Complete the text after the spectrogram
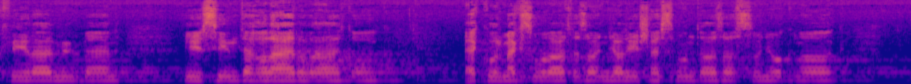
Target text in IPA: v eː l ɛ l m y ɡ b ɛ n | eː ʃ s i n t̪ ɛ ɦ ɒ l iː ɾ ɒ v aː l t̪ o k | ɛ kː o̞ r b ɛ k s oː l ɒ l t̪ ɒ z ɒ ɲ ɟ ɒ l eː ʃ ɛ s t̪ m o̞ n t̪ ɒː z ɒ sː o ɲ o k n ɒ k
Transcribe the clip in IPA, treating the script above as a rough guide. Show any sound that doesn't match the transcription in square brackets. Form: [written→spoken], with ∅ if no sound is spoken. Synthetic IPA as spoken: [v→f] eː l ɛ l m y ɡ b ɛ n | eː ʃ s i n t̪ ɛ ɦ ɒ l [iː→aː] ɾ ɒ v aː l t̪ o k | ɛ kː o̞ r [b→m] ɛ k s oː l ɒ l t̪ ɒ z ɒ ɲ ɟ ɒ l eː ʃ ɛ s t̪ m o̞ n t̪ ɒː z ɒ sː o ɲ o k n ɒ k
